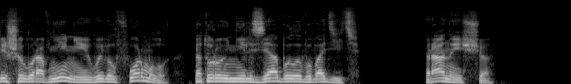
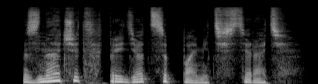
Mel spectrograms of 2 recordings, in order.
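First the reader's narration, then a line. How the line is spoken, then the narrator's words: Heavy sigh. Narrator (Russian): тяжело вздохнул Кошкин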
